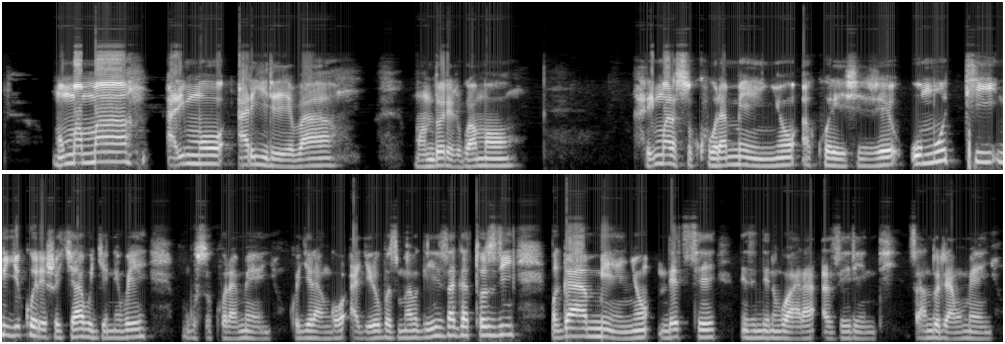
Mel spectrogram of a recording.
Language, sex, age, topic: Kinyarwanda, male, 18-24, health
